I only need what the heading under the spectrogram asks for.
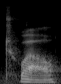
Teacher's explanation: The W of 12 has rounded lips, and the V at the end is my lower lip and upper teeth coming together, and the sound continuing, flowing through with a buzzing vibration.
